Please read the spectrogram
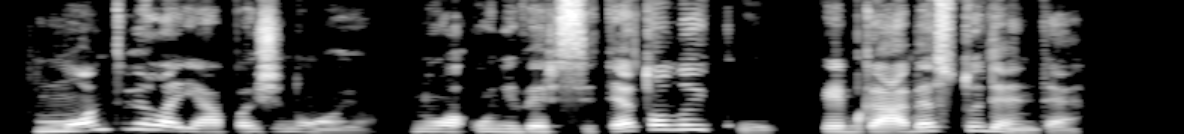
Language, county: Lithuanian, Utena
